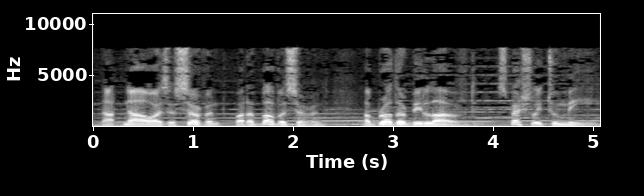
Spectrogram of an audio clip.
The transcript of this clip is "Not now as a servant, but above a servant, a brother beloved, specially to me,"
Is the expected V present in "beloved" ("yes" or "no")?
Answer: yes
